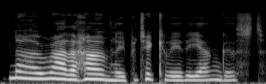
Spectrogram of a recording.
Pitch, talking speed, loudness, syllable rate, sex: 220 Hz, 135 wpm, -15 LUFS, 5.6 syllables/s, female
